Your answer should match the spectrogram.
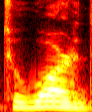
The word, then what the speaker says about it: toward: It would sound a little strange if you said toward and deliberately pronounce the r.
